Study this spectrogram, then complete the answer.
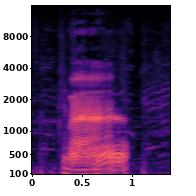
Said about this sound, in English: And I'm burping. There you go. The smoky burp.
